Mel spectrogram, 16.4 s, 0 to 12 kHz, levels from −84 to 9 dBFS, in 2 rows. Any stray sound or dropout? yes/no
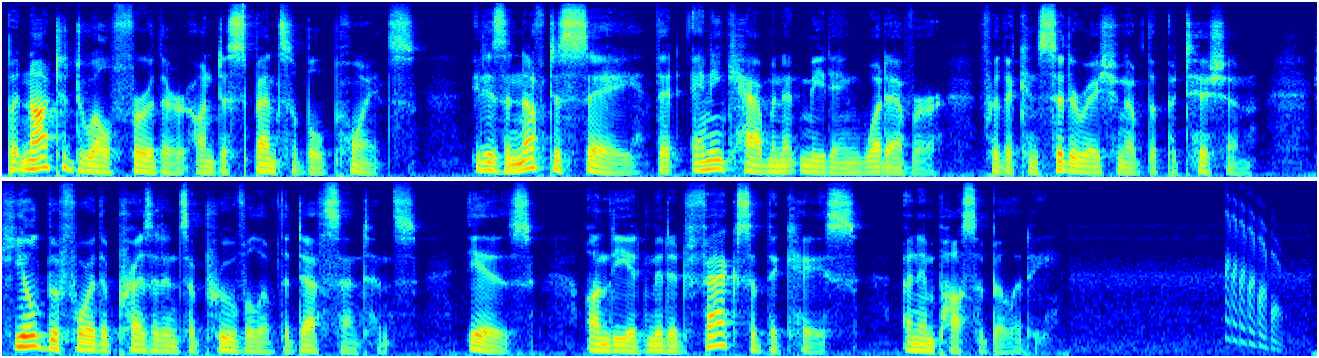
yes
